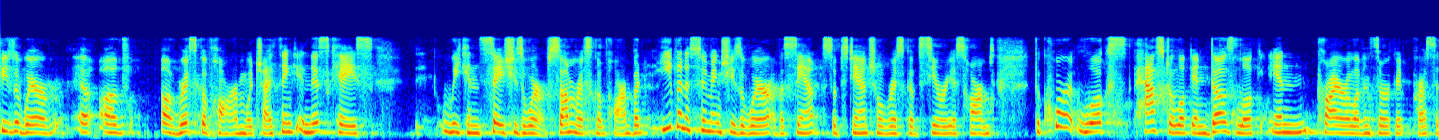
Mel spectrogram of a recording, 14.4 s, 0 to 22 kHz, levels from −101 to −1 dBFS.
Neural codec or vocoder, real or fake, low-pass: codec, 16 kHz, 4 kbps, FunCodec, trained on Chinese and English, 50 frames a second; fake; 7.2 kHz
